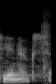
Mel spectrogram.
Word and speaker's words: Linux: This is Linux thals And I pronounce Linux as Linux la licencia bajo la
